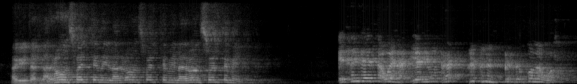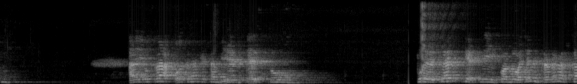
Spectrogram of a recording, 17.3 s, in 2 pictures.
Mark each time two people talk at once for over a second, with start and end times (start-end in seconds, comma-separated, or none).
none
